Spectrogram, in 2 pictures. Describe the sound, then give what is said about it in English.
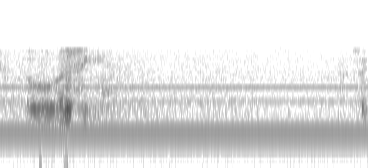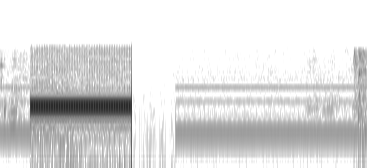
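Telephone dial tone as a call is placed: a loud, steady, unbroken tone lasting about one and a half seconds, then cut off abruptly. A constant low mains hum runs beneath the whole stretch. “I'm going to dial up our friend here, Wilmer Leon”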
